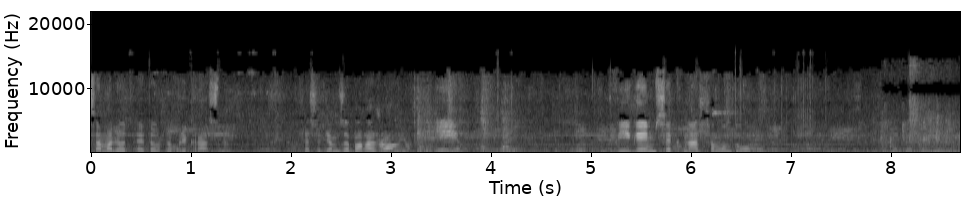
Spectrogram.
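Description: A young woman talks close up, calmly and with animation.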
